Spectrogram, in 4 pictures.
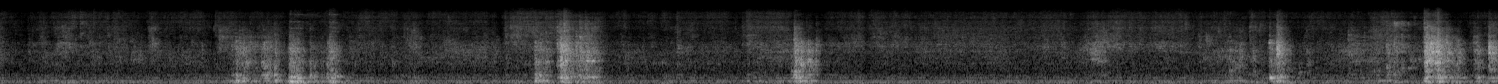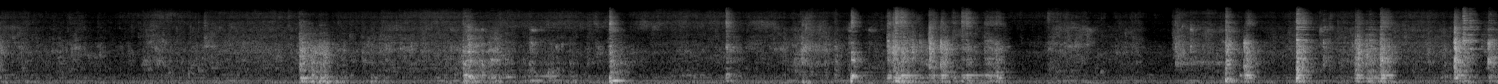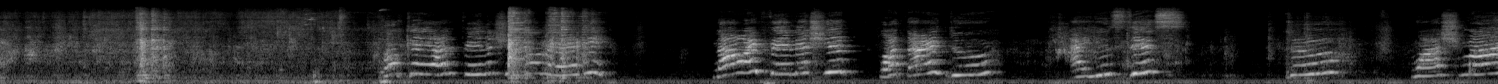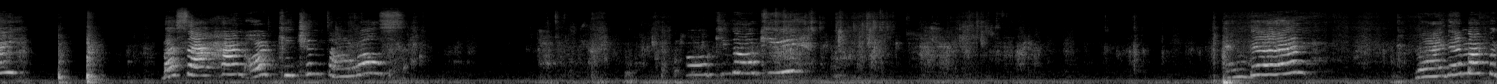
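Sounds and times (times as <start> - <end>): running tap water: 0.0 - 36.2, 37.2 - 59.9
dishes and cutlery clinking: 23.1 - 25.0.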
